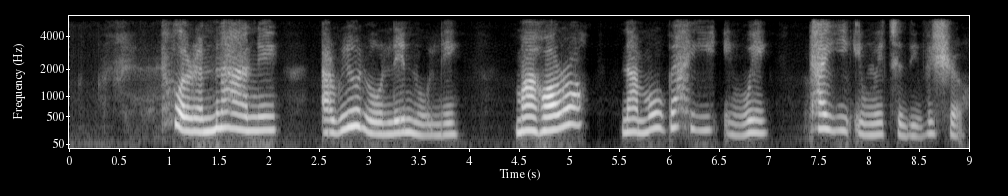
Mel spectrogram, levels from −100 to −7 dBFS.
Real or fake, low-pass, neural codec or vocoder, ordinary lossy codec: fake; 5.4 kHz; codec, 16 kHz in and 24 kHz out, 0.6 kbps, FocalCodec, streaming, 2048 codes; none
